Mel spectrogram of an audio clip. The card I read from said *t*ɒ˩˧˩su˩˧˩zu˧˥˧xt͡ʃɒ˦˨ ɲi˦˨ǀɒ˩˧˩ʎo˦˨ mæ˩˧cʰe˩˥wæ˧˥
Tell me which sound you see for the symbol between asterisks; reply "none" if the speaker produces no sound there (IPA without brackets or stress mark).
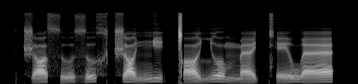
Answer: t͡ʃ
